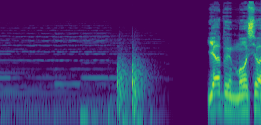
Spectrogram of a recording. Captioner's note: knock knock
